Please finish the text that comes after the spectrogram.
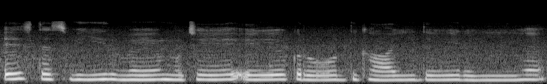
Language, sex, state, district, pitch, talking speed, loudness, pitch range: Hindi, female, Madhya Pradesh, Katni, 220 Hz, 110 wpm, -13 LUFS, 210-230 Hz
